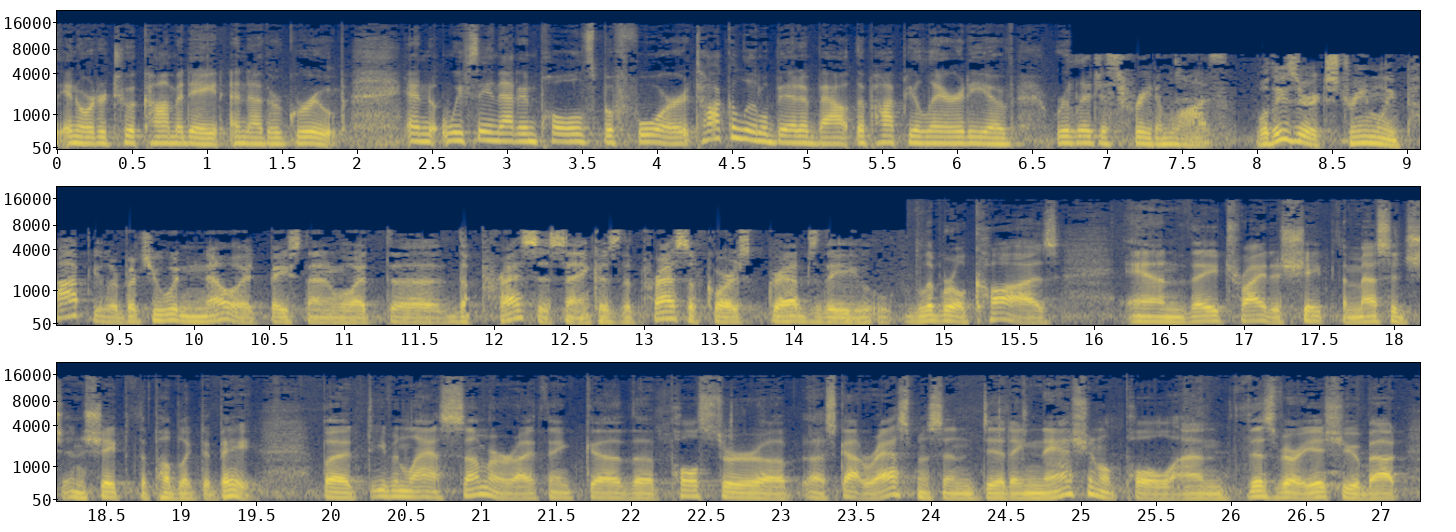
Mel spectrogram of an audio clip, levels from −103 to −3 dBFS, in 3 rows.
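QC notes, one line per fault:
6.76–14.76 s adaptive stream at a lower bitrate: abrupt gapless switch to dull, smeared sound with nothing above 6.9 kHz as the player dropped to a low-bitrate version, unlike a dropout.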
